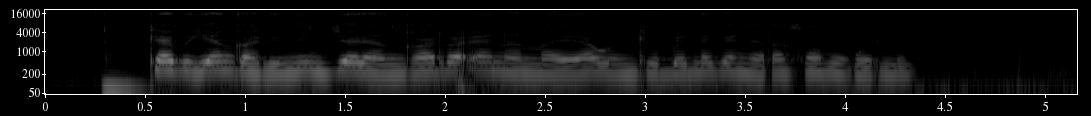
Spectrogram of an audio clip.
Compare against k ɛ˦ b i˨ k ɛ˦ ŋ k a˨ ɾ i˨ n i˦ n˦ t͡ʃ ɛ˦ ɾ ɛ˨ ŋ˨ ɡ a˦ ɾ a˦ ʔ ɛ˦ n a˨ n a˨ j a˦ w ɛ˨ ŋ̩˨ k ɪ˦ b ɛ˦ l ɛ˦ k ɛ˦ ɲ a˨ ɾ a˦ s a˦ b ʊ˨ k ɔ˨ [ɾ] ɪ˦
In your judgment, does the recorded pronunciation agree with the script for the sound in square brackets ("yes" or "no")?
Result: no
